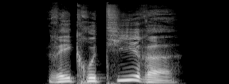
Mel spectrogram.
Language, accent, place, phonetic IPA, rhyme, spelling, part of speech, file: German, Germany, Berlin, [ʁekʁuˈtiːʁə], -iːʁə, rekrutiere, verb, De-rekrutiere.ogg
- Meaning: inflection of rekrutieren: 1. first-person singular present 2. singular imperative 3. first/third-person singular subjunctive I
